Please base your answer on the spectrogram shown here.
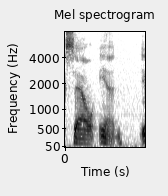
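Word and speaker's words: Samhain: second into that motion Salman that's pronounced like Sal in it was the old North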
